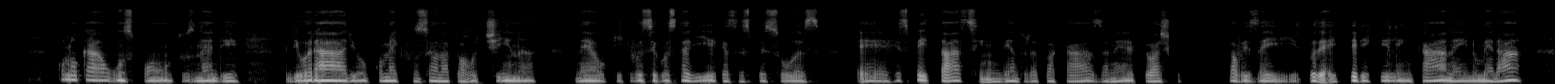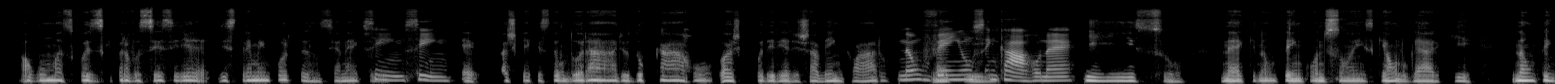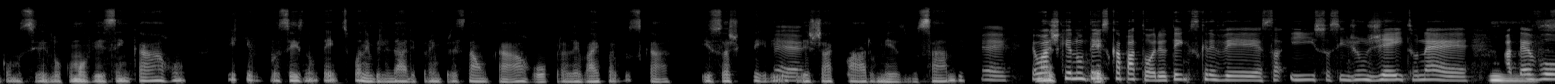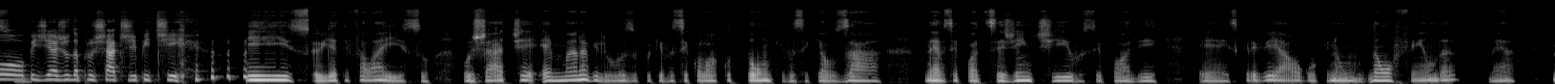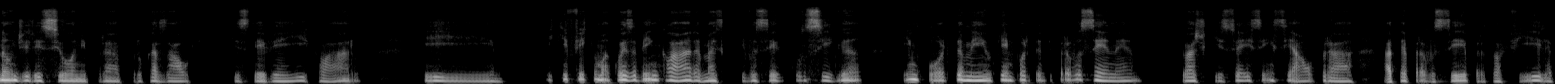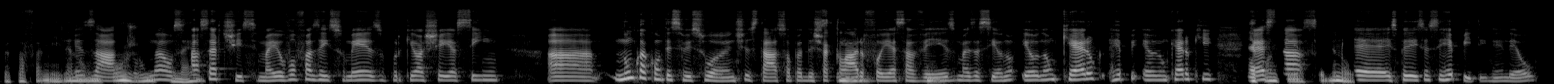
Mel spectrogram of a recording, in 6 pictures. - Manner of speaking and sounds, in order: laugh
- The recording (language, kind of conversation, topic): Portuguese, advice, Como posso estabelecer limites pessoais sem me sentir culpado?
